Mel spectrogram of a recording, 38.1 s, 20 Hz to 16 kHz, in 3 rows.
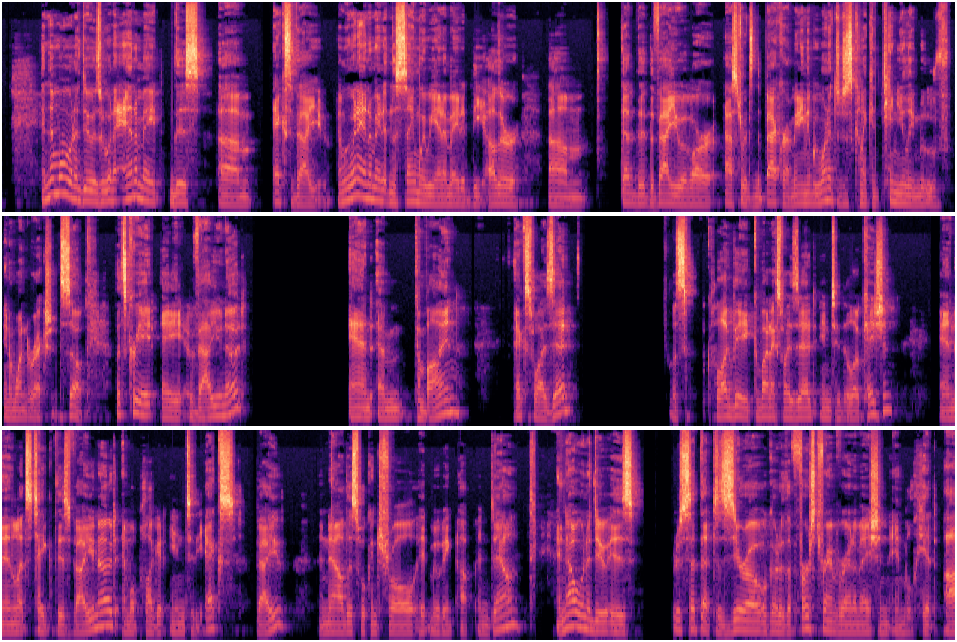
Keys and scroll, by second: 14.6 shift+a, 15.4 a, 17.0 shift+a, 18.3 c, 18.5 m, 18.7 b, 19.2 Down, 19.6 Return, 34.1 KP_0, 34.3 Return.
